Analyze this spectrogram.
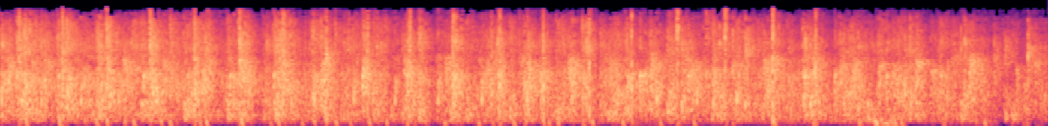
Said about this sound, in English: Can we give her a huge round of applause? Thank you so much.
